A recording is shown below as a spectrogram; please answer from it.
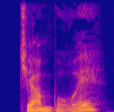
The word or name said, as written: jamboree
